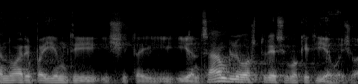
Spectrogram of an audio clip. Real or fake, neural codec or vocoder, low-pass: real; none; 14.4 kHz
